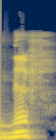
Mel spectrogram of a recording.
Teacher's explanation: Naf ada sifat hams kat tu, naf. Ada angin, hembusan angin yang kita rasa keluar tu.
